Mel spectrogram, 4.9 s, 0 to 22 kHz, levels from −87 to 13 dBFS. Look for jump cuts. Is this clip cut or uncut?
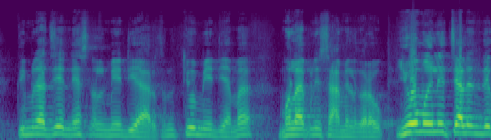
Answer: cut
